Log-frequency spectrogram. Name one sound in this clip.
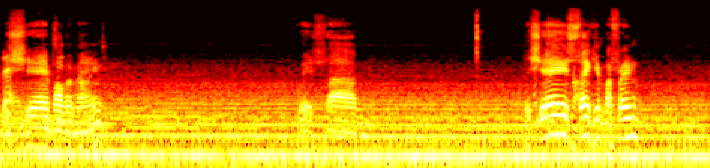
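A middle-aged man talks casually into a microphone in short bursts.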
